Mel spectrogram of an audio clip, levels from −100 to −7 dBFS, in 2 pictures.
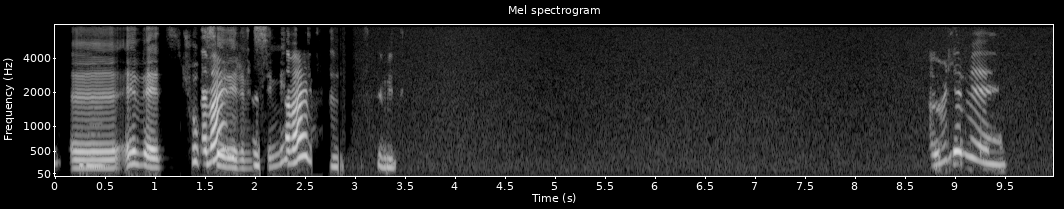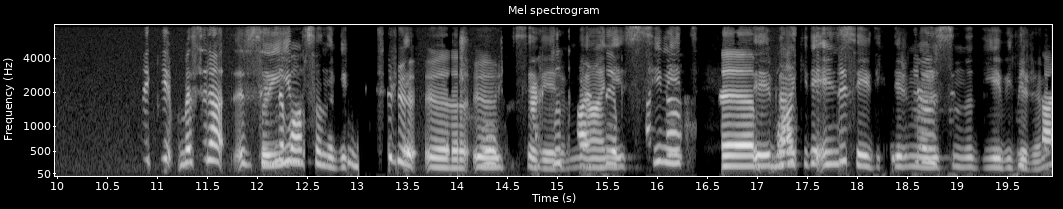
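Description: At 0.2 s the talker's voice dips sharply for a brief moment, falling by roughly 40 dB. This is speech suppressed in double talk. The likely cause is both sides talking at once. The echo canceller could not tell this talker apart from the loudspeaker echo, so it turned everything down.

From 1.05 to 1.45 s the room sound drops out, by about 40 dB. This is background gated by the echo canceller. The far side was playing through the loudspeaker. The canceller clamped the microphone hard, then released it.

From 1.45 to 2.89 s the voice is again pushed down in pieces, adding up to around half a second of loss. Inside that stretch, from 1.79 to 2.59 s, a faint copy of speech trails 414 ms behind. This is an echo leak, very quiet here. The loudspeaker side's canceller likely left some of its pickup unremoved, and that residue came back.

From 12.46 s to the end, double talk suppression returns, with several seconds of the voice dipping or cutting out. 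Within it the 414 ms echo leaks through again. From 12.49 to 13.43 s it is clearest, though still well below the speech. It returns as a brief scrap at 14.43 s and once more from 17.41 to 17.93 s, each time quieter than at 12.49 s.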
